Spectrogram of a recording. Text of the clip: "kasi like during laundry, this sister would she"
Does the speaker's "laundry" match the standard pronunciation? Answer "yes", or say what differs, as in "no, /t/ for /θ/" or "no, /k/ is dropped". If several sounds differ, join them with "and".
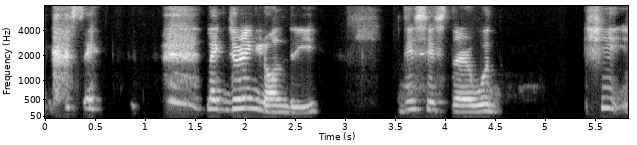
yes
